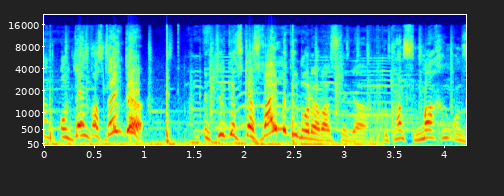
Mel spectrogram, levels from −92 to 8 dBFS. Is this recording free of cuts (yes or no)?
no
